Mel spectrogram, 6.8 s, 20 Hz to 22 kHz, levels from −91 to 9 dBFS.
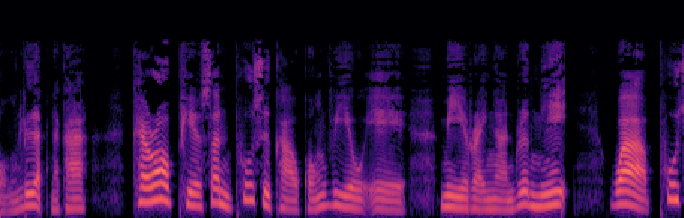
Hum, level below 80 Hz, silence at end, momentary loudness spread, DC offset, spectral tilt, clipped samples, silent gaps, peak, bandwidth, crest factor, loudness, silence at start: none; -74 dBFS; 0 s; 13 LU; under 0.1%; -5.5 dB/octave; under 0.1%; none; -8 dBFS; 11.5 kHz; 22 dB; -29 LUFS; 0 s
